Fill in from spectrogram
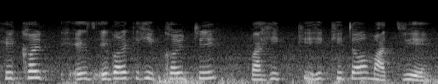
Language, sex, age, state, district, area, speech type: Assamese, female, 30-45, Assam, Nalbari, rural, spontaneous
